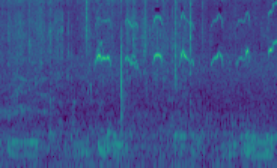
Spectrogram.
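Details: Pigeons kept on a rooftop give low, soft, rolling coos, with thin high chirps from small birds above.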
